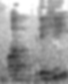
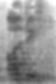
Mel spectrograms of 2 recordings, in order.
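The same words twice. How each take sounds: First: "অদ্রিহি" as od-drihi with held d; split form. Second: "অদ্রিহি" as o-drihi, open o; fuse d with ri in "অদ্রিহি"; joined form. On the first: Teacher sums up first of two, d split. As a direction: close "অদ্রিহি" first syllable on d, then drihi. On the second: Teacher sums up second of two, dri joined. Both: Shown as a demonstration. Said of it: "একটা হচ্ছে অদ্রিহি".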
